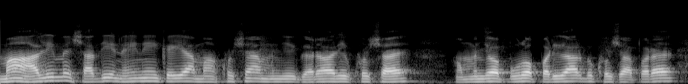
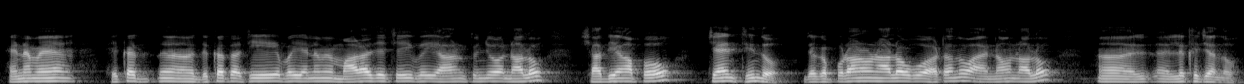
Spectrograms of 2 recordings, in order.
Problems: background sounds at intervals, background conversations at intervals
